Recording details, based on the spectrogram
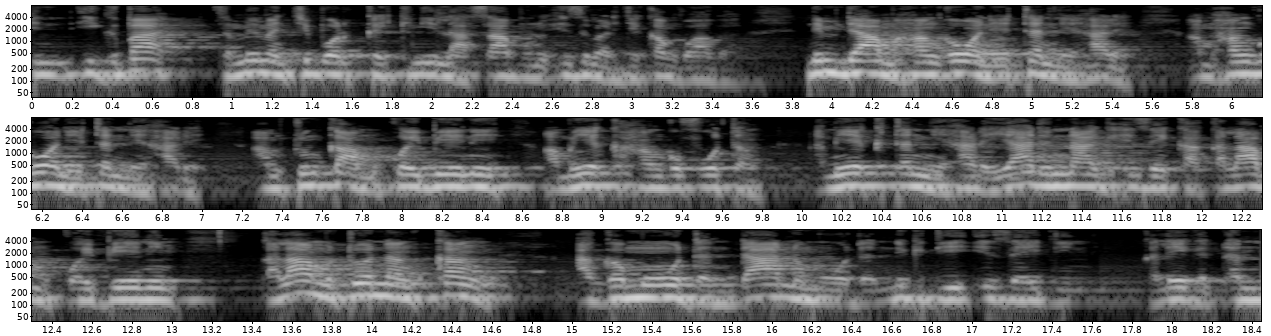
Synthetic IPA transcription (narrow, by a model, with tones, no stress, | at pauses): i˨ɡi˨ba˦za˨ma˦ma˨nt͡ʃi˦bo˦ɾka˨i˨ki˦ni˦la˨sa˦bu˨no˨ʔi˦zi˦ma˨ɾɡe˦ka˦ŋɡʷa˨ɡa˨ | ni˦m˦da˦a˦˨mu˨ɦa˦ŋɡa˦wa˦˨n˨e˨˦ta˦nːe˨ɦa˦ɾḛ˨ | a˨mu˨ɦa˦ŋɡa˦wa˦ni˨e˨ta˦nːe˨ha˦ɾe˨ | a˨m˨tu˦ŋ˦ka˦˨mu˨kʷo˦i˦be˦ne˦a˨mu˨je˦ka˨ɦa˦ŋɡa˦fo˦ta˨ŋ | a˨mu˨je˦kḁ˨ta˦nːi˨ɦa˦ɾe˨ja˦di˦nːa˦˨ɡa˨i˦za˨i˦ka˨ka˨la˦˨mu˨kʷo˦i˦be˦ni˦ka˨la˦mu˨to˦na˨nka˦ŋa˨ɡa˦mo˦da˨nda˦na˨mo˨da˨nːi˦ɡdi˦ʔi˦za˨i˦di˨n | ka˨le˦ɡa˨ɗa˦nː˦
